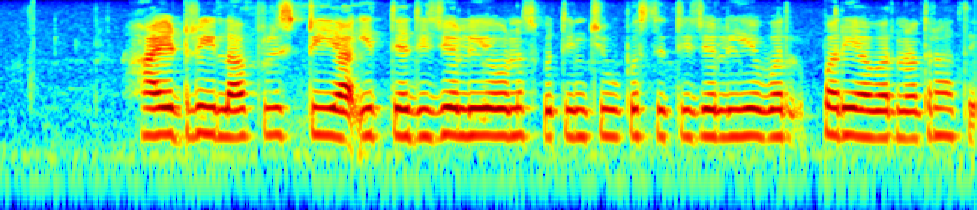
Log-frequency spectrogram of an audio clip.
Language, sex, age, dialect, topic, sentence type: Marathi, male, 18-24, Standard Marathi, agriculture, statement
